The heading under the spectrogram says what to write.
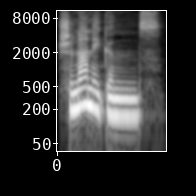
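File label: "shenanigans", British English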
